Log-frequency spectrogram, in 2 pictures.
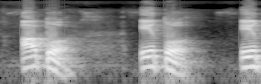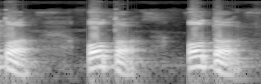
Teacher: اس میں قلقلہ بھی ہو رہا ہے اور اس کو مفخم بھی پڑھنا ہے، یعنی موٹا بھی پڑھنا ہے. آتو ایتو ایتو اوتو اوتو.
